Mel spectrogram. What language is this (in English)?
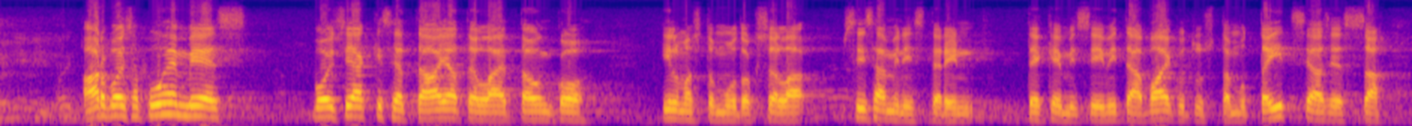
Finnish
